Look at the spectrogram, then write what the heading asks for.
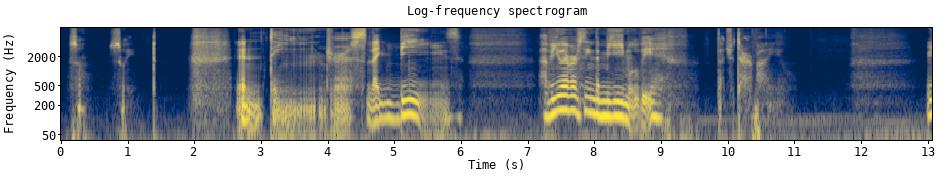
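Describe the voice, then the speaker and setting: A man playing a jealous, possessive, unhinged young anime boyfriend in an ASMR roleplay, slipping between low speech and breathy whispers, menacing yet coaxing, close to the mic. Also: a bit bright, no room sound, heavily acted. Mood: sweetly ominous, then accusing, menacing. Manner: menacing, teasing, drawn-out coaxing endearments. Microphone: close-up ASMR microphone, dry.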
